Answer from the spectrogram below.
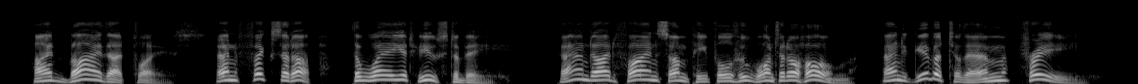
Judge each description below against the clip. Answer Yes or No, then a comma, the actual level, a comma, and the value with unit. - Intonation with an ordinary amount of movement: No, wide, 7.0 semitones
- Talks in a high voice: No, medium, 180 Hz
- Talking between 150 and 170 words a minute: Yes, average, 155 wpm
